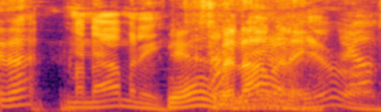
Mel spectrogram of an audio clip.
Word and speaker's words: Menominee: Menominee.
